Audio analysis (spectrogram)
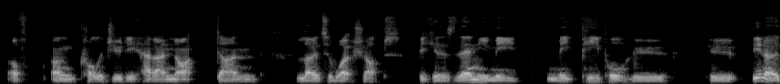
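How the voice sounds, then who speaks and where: Low-voiced man from Denmark, chatting casually. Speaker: interview guest, voice actor and former model. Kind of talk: casual conversational interview.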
